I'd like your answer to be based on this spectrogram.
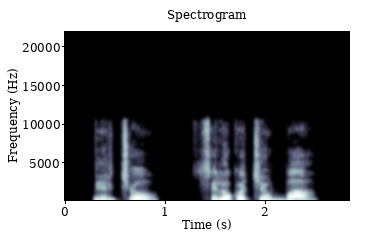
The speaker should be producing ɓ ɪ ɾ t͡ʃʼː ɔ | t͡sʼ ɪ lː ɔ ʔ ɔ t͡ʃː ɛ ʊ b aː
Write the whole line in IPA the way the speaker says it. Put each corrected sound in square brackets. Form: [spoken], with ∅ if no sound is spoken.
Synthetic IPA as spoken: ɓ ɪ ɾ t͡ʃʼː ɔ | t͡sʼ ɪ [l] ɔ [k] ɔ t͡ʃː ɛ ʊ [bː] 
